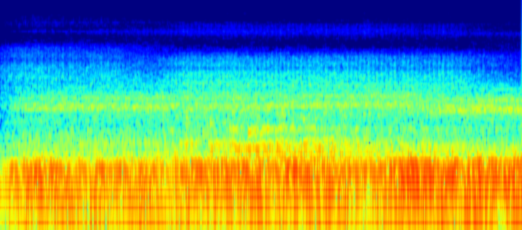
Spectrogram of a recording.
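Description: Low, droning video game music plays steadily.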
